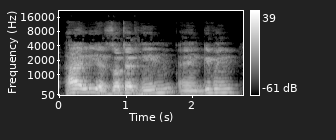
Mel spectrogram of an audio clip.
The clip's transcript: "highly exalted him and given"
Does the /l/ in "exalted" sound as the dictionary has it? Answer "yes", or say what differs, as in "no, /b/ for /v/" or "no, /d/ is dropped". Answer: no, /l/ is dropped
